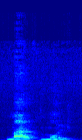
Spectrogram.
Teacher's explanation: La palabra mármol también es grave porque se acentúa en la penúltima sílaba, mármol, y también lleva tilde porque no termina en N, S o vocal.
